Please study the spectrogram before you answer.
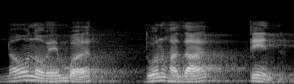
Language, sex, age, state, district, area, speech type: Goan Konkani, male, 18-30, Goa, Bardez, urban, spontaneous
